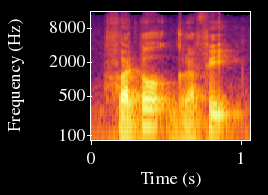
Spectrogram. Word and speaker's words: photography: पहले ओ का उच्चारण हल्का, दूसरे का भारी, फिर हल्का, फिर भारी। फोटोग्राफी, न कि फोटोग्राफी। और जितने भी शब्द हैं जिनके अंत में GRAPHY है उन सब में भी GRAPHY का उच्चारण ग्रफी ही होगा।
